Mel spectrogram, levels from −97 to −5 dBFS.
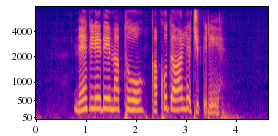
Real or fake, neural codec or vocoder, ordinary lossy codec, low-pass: fake; codec, 16 kHz, 4 kbps, FreqCodec, larger model; none; 7.2 kHz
